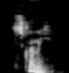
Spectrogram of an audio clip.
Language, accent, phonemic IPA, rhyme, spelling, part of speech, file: English, Southern England, /ˈskɹʌmi/, -ʌmi, scrummy, adjective, LL-Q1860 (eng)-scrummy.wav
- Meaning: Delicious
